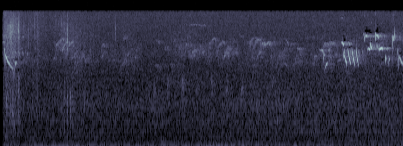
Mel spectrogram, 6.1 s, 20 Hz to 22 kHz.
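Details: Meadow bunting song picked up with a Sony camera and 200-600mm lens: a short burst of bright, high notes at the start, then a quick tumbling phrase of thin chirps near the end, over steady low outdoor rumble and faint distant birds.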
